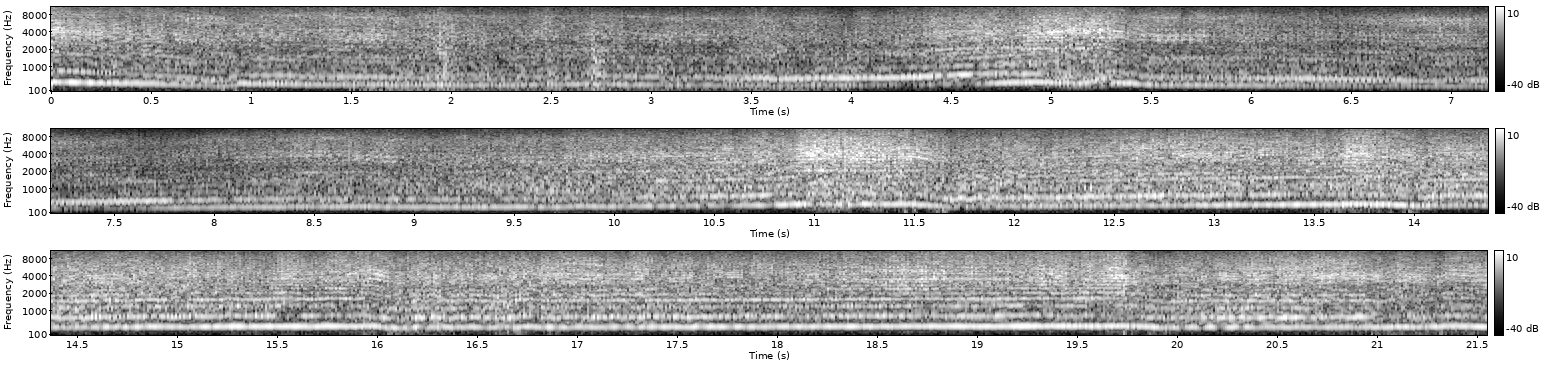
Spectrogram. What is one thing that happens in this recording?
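A racing car engine whines loudly, rising and falling in pitch as the car speeds up and slows for corners.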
